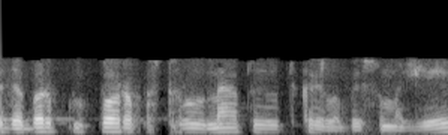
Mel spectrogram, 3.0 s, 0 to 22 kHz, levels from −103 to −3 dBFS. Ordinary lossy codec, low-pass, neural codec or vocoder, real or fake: MP3, 24 kbps; 3.6 kHz; none; real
